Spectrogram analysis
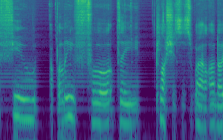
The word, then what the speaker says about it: cloche: Now, I did look up the word cloche. And in English, it's pronounced cloche. Now, if you're not English and it's pronounced different in your country, I'm sorry, but from now on, cloche it is.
